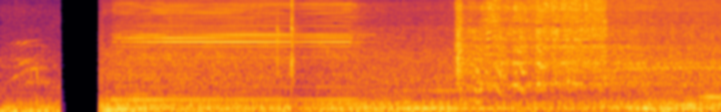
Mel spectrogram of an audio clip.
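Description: A repaired Daihatsu Cuore automatic, which had pick-up, misfiring and fuel faults, starts and runs, its engine heard up close as a steady broadband rumble with a brief cutout near the start and a few rising surges.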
